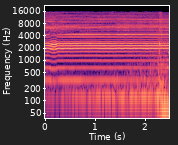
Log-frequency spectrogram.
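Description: A male singer holding the song's closing note on the word "feliz" at one steady pitch, over a low sustained accompaniment.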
